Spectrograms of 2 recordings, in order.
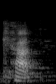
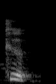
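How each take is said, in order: First: The vowel is an open, unrounded 'uh' sound. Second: The vowel is a rounded 'oo' sound. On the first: The speaker calls it right. "you pronounce the vocal vowel like ah" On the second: The speaker calls it wrong. "You don't pronounce coop"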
